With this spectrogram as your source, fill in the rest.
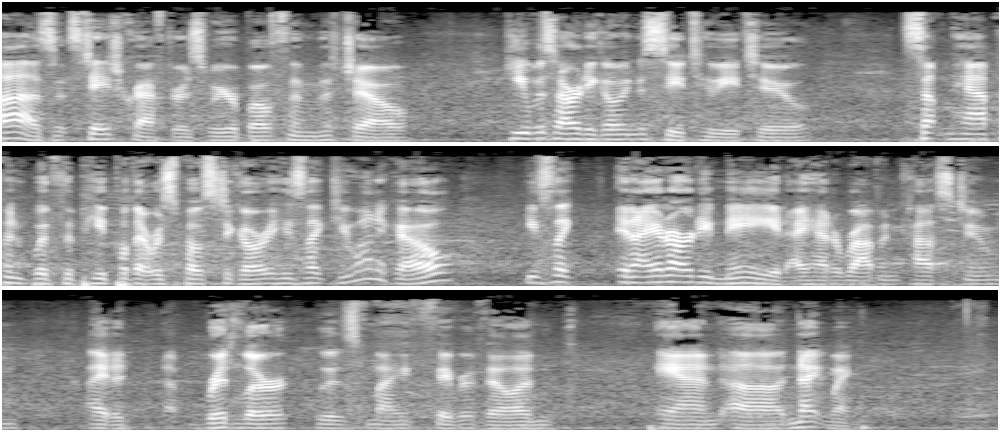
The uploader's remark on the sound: Live from Michigan Comic Con. It’s an impromptu interview from the con floor at Michigan Comic Con!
